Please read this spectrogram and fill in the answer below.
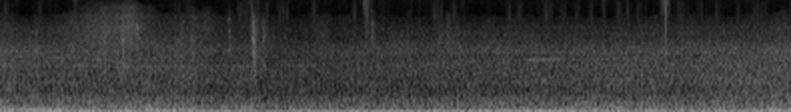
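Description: Car engine and road noise while driving: a steady low drone.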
